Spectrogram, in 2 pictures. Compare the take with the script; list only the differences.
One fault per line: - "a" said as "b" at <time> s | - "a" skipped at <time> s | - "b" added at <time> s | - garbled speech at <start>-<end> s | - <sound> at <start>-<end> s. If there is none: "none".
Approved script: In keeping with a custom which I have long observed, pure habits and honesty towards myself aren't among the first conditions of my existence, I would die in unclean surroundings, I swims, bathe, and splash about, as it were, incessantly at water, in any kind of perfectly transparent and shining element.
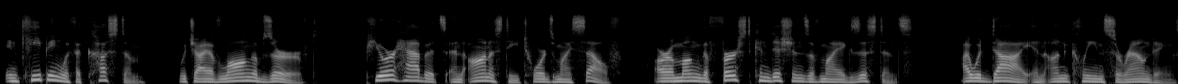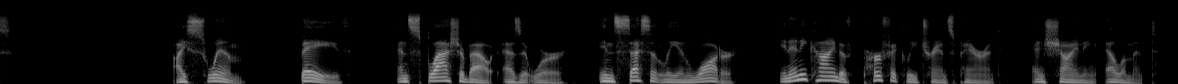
- "aren't" said as "are" at 6.5 s
- "swims" said as "swim" at 13.6 s
- "at" said as "in" at 18.6 s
